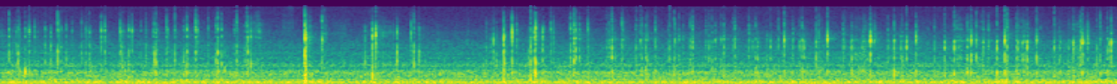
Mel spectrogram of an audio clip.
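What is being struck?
Small cardboard packaging box.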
